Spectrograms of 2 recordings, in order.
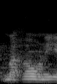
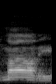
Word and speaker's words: Mahoney: My dad's name is Mahoney, it's Mahoney, but it's pronounced Mahoney. Do you regret any of it?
